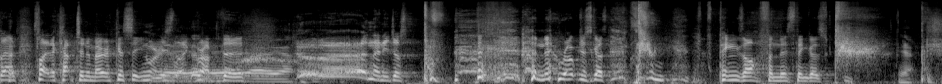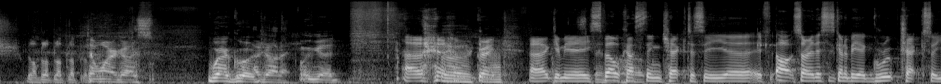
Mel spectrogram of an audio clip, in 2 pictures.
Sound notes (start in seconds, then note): 4.2 poof!; 8.5 psssch; 9.5 blub blub blub blub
